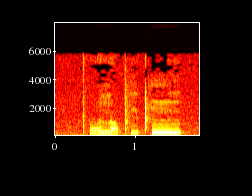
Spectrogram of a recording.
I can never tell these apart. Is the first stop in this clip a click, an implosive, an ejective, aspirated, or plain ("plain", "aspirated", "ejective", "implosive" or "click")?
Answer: aspirated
